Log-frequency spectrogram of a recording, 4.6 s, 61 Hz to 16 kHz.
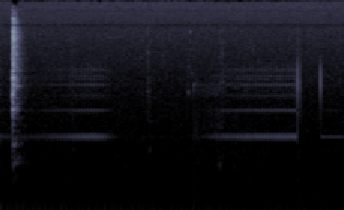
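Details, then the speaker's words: Australian landline dial tone with the handset held in front of the microphone: a click, then a steady mid-pitched hum that cuts off and returns briefly, normal; it times out after 15 seconds with a beep dropout signal. "Uh what I'll do now is I'll um I'll let you listen to dial tone. It only stays on for 15 seconds and then and then you get a beep beep beep dropped out signal."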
